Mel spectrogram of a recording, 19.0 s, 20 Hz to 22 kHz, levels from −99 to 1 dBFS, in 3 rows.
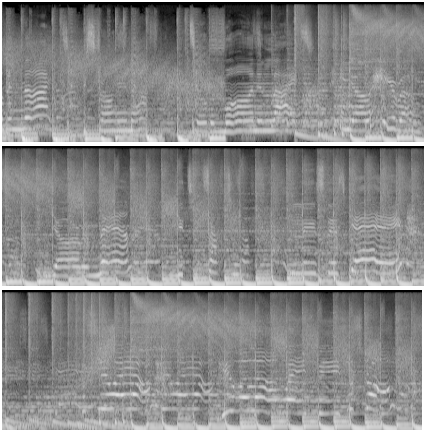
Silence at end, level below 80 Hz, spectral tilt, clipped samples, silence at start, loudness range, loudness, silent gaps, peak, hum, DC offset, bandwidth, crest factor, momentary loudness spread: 0 s; -22 dBFS; -4 dB/octave; under 0.1%; 0 s; 2 LU; -18 LUFS; none; -2 dBFS; none; under 0.1%; over 20 kHz; 16 dB; 5 LU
